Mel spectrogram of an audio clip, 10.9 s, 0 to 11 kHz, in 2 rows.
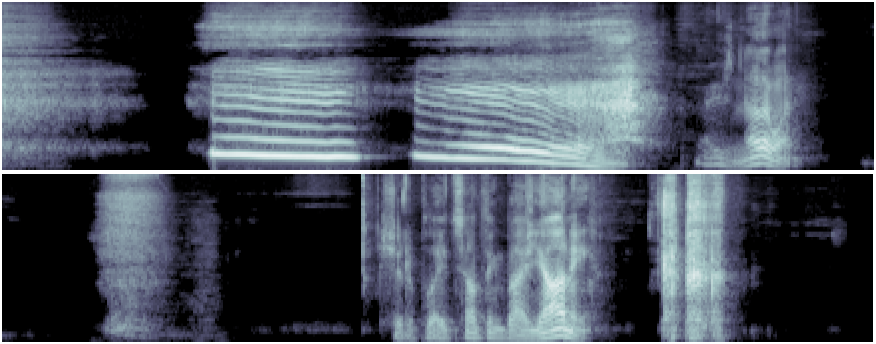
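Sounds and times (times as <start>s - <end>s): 
soft breathy inhale: 0.0s - 1.0s
person yawning: 1.3s - 4.2s
speech: 4.6s - 5.0s, 7.9s - 9.2s.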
